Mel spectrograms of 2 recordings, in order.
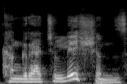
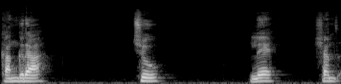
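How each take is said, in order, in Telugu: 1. ఆ పదాన్ని ఒకేసారి, సాఫీగా చెబుతారు. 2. ఆ పదాన్ని అక్షరాల మధ్య విరామాలు ఇస్తూ విడగొట్టి చెబుతారు. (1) "ఒకేసారి ప్రొనౌన్స్ చేస్తాను కదా" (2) "అంతేగాని కంగ్రా చు లే షన్స్ అనను కదా"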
